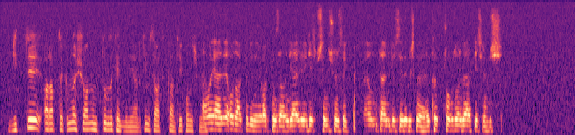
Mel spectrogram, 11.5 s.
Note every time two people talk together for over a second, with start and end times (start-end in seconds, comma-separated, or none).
none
